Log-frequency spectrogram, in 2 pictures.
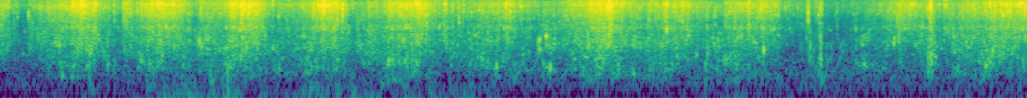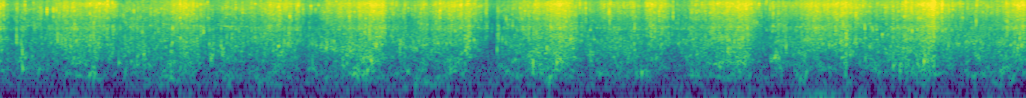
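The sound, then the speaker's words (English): Steady, rhythmic splashing and sloshing of water as someone walks through a river, with repeated churning surges and no talking. “walking through the river.”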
